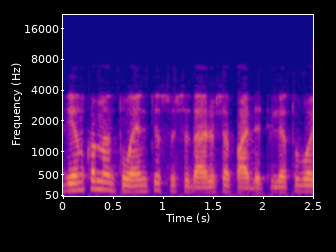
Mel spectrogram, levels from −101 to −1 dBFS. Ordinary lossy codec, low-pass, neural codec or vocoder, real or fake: MP3, 64 kbps; 7.2 kHz; codec, 16 kHz, 16 kbps, FreqCodec, smaller model; fake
